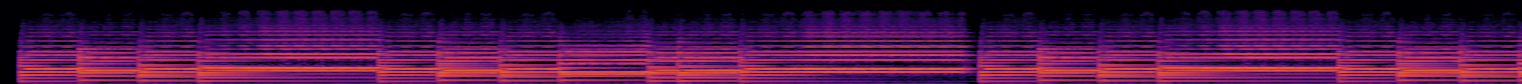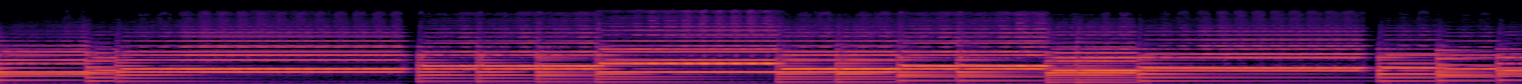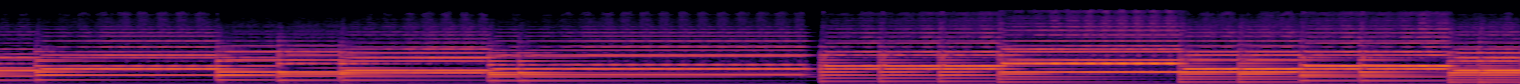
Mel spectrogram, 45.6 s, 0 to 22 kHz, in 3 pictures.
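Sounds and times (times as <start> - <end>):
flute duet: 0.2 - 45.6
piano: 0.2 - 45.6.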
